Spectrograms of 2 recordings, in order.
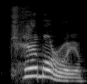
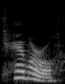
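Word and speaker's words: camera: 요런 발음 기호로 나올 거예요. 캐머러예요. 캐머러.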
